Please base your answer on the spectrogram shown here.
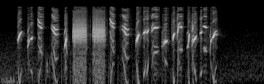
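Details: Wild European goldfinch in song: quick chattering twitters and bright slurred whistles, broken by two harsh buzzy notes near the middle, lasting about two seconds.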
